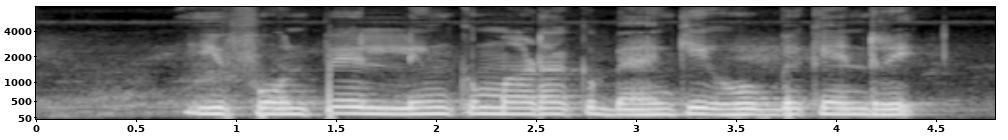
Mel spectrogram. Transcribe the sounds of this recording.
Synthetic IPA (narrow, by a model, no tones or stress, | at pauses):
iːpʰoːnpelɪŋkmaːɽakbɛːŋkĩɡɦoːbekẽːndɾi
